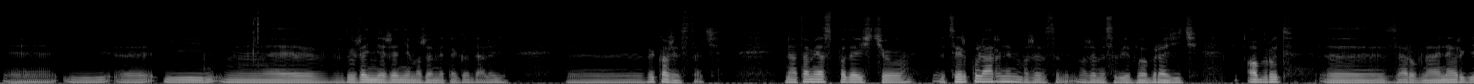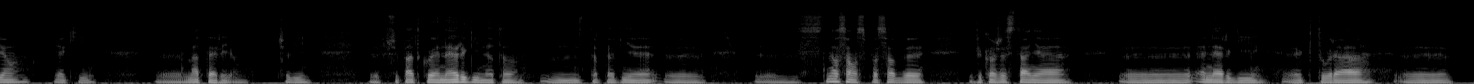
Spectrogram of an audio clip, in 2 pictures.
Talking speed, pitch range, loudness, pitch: 80 wpm, 95-105 Hz, -34 LUFS, 100 Hz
